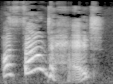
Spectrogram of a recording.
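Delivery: high, loud surprised miller; miller's voice. A narrator's reading. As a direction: exclaim it up high. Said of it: "The miller said".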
